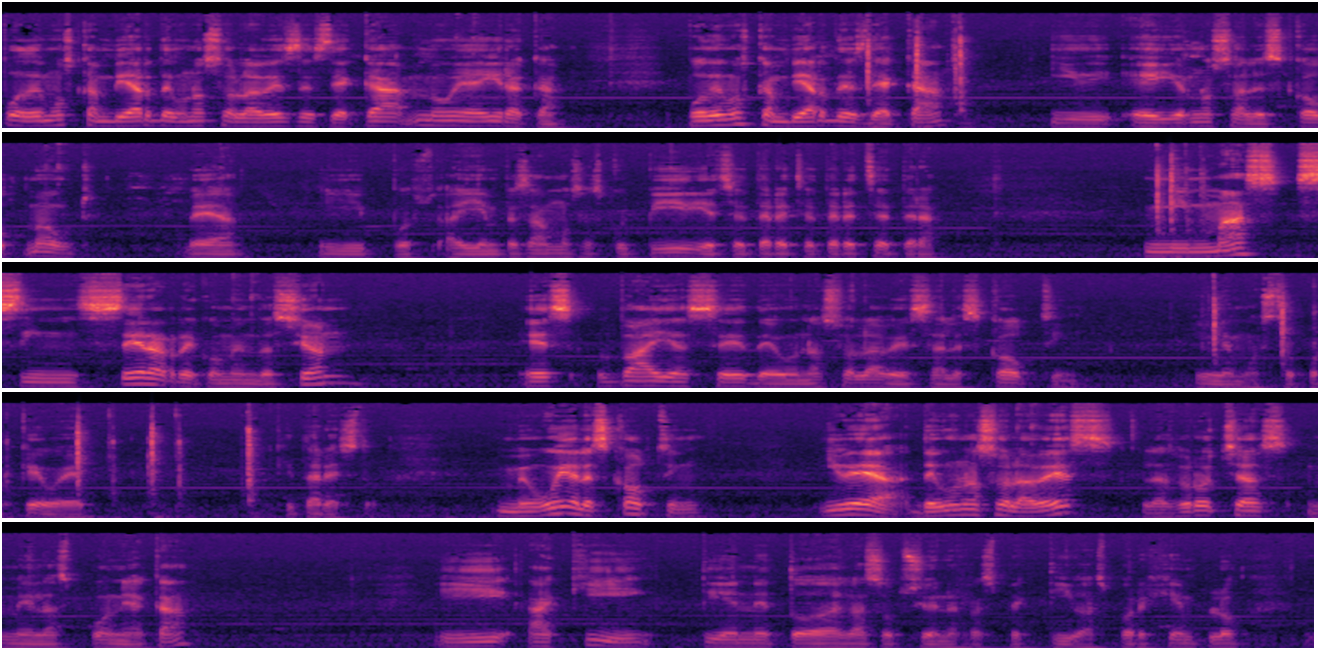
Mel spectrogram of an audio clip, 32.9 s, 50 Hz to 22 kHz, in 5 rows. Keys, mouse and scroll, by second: 2.3 click, 3.8-4.3 scroll up 1, 4.6 ctrl+Tab, 6.8 click, 7.7-10.1 drag, 12.4 ctrl+Tab, 14.3 click, 19.6 ctrl+z, 24.9 click.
